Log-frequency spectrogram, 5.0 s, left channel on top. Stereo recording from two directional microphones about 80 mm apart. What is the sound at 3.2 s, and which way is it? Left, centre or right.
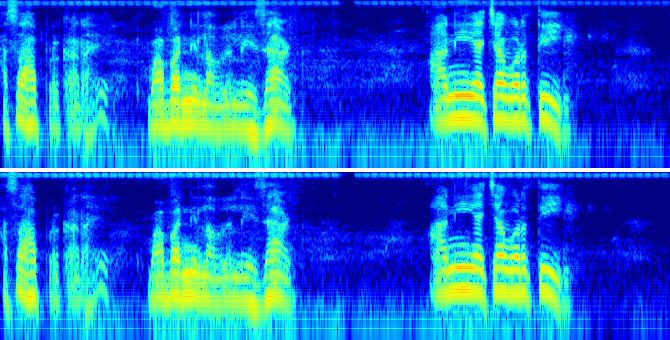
Speech, centre.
